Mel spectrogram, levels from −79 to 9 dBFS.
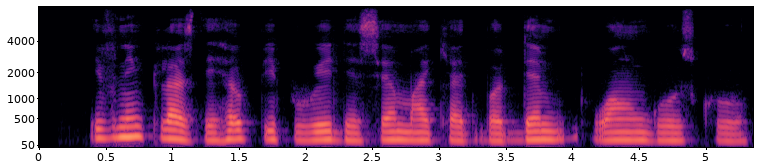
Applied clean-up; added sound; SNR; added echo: none; none; none; none.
